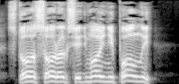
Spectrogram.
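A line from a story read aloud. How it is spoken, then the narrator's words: Shout. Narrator (Russian): левофланговый красноармеец, теперь убитый маленький хорек, крикнул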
